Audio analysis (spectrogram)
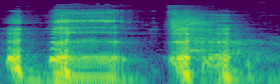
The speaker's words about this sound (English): Oh, pardon me, just burped.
